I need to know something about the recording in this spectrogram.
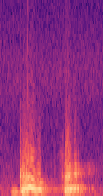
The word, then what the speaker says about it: gopher: You're what they call a gopher, pronounced go-fur.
